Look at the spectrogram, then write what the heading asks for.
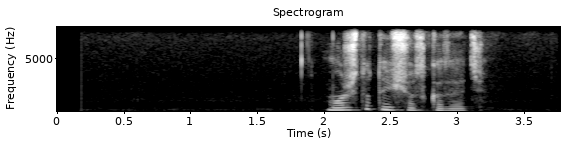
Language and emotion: Russian, neutral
